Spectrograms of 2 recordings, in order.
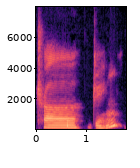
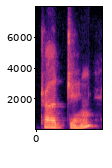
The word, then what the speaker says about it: trudging: this sound by sound I might have trudging trudging the D is a part of making that just sound my mouth goes my tongue goes to the D position and it releases into the G this is a continuing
